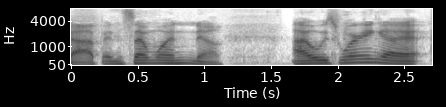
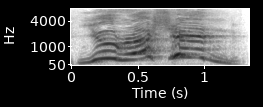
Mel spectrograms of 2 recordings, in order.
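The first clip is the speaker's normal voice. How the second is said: mock very high-pitched, loud yelling; 6 dB louder than usual. Retelling what a stranger on the street said: imitating a man yelling. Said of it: "why someone would yell that at me".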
